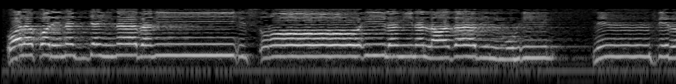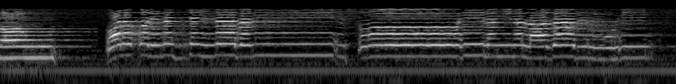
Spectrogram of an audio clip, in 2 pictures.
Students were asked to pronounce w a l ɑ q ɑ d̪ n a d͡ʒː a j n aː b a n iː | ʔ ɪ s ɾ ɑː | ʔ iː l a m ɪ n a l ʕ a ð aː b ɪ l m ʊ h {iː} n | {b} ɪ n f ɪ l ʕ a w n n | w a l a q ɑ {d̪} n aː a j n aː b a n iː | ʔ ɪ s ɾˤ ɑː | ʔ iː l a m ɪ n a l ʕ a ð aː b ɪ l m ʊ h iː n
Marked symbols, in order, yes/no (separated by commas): yes, no, yes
